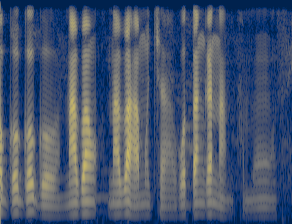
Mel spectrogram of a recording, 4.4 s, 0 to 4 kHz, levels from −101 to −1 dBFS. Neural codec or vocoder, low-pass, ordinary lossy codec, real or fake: none; 3.6 kHz; none; real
